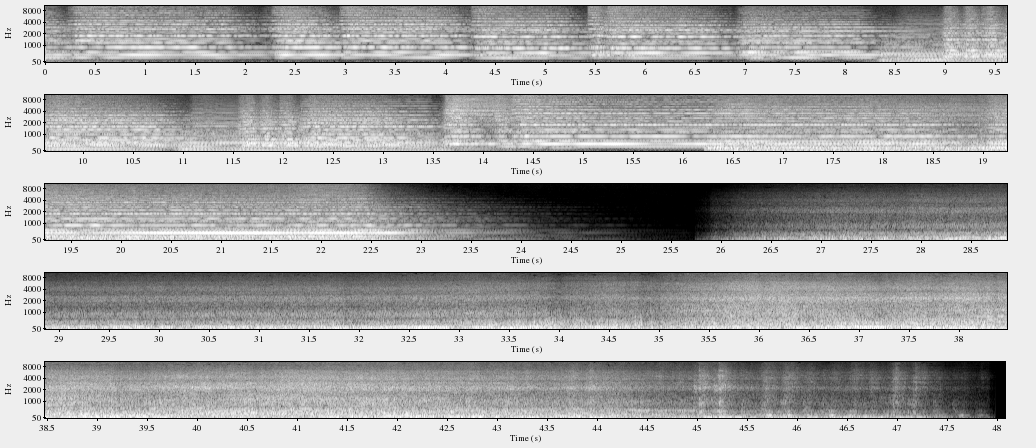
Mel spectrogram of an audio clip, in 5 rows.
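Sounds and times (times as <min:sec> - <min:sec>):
diesel engines droning: 0:16.2 - 0:22.8, 0:26.0 - 0:45.6
wheels rushing on rails: 0:16.2 - 0:22.8, 0:25.9 - 0:48.0.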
